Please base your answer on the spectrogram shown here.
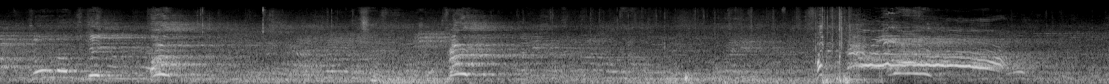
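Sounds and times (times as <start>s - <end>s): crowd chatter in sports hall: 0.0s - 11.0s
loud shout: 8.2s - 10.4s.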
